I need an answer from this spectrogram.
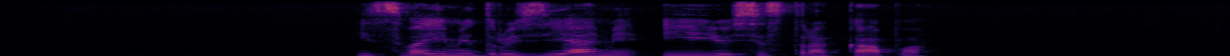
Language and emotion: Russian, neutral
